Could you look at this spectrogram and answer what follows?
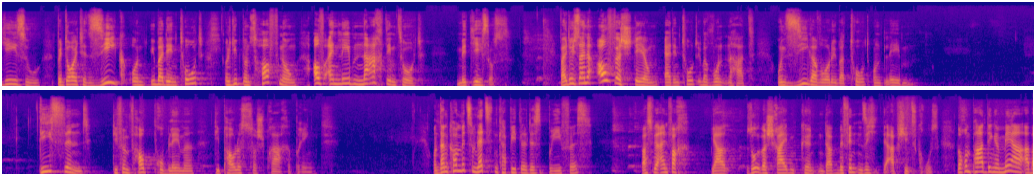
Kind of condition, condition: setting, large echoing room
